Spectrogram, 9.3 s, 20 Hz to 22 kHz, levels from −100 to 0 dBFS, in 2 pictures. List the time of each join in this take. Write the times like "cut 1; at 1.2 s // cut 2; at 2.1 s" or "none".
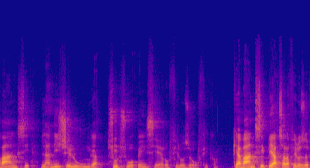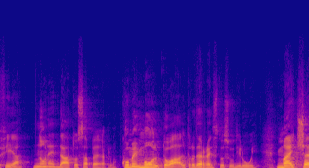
cut 1; at 6.4 s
